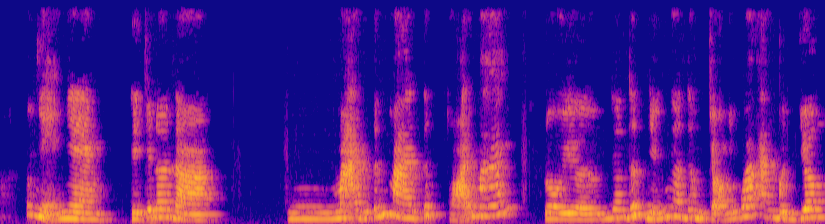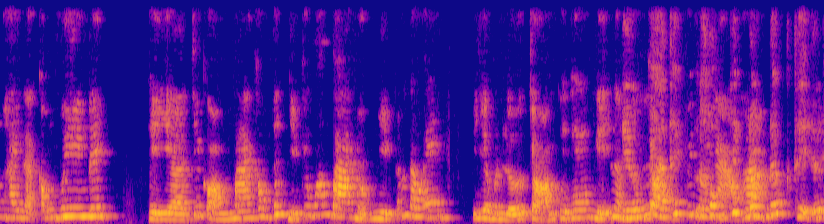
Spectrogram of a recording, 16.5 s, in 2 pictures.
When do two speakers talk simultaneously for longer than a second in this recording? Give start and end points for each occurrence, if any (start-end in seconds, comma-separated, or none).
14.4-15.9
